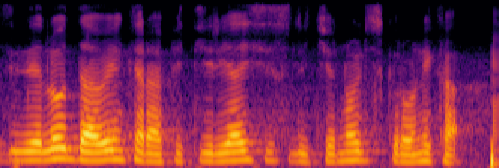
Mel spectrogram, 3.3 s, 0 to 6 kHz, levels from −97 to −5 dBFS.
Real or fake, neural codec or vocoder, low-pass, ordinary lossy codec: real; none; 5.4 kHz; none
